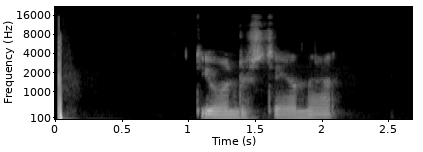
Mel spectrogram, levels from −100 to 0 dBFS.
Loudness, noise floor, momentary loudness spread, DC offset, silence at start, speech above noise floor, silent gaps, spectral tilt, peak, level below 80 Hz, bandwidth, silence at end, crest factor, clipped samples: -39 LUFS; under -90 dBFS; 12 LU; under 0.1%; 0.05 s; over 50 dB; none; -5.5 dB/octave; -10 dBFS; -48 dBFS; 16 kHz; 0.6 s; 28 dB; under 0.1%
